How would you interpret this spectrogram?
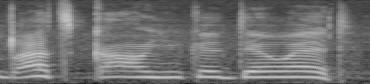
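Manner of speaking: high, drawn-out cheer without real volume; a held-back pretend scream of encouragement; mock scream. Pretend pacer to runners who are really close, mock screamed cheer. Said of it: "you could just scream at 'em".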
